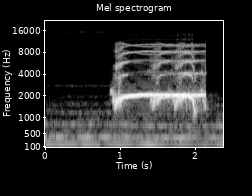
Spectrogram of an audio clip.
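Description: A shrill, high-pitched scream held at one steady pitch for about a second, starting about a second in and cutting off abruptly, over soft background music.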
